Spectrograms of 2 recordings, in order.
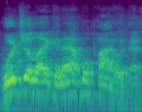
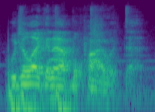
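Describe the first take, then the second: First: The offer is said in an exaggerated, forced way. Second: The offer is said in a relaxed, natural way. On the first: The speaker calls it wrong. "They didn't like" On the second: The speaker calls it right. "very naturally"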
